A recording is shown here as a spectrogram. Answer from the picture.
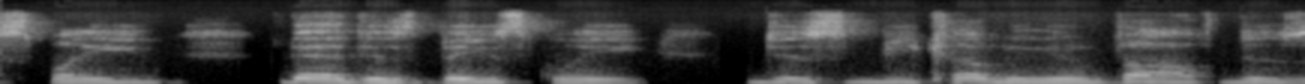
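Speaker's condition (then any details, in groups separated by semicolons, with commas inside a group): Cerebral palsy; speech impairment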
